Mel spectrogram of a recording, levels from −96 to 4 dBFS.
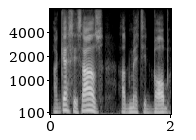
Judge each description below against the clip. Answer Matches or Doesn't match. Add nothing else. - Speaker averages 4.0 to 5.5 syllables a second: Matches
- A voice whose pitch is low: Matches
